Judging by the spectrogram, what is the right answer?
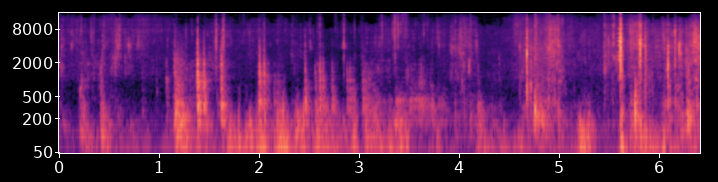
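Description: Irregular knocks and clicks of fishing gear being handled on a plastic fishing kayak, over a low steady rumble of water and wind.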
